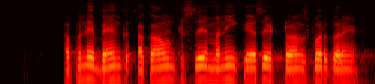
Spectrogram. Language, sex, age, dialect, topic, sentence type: Hindi, male, 18-24, Kanauji Braj Bhasha, banking, question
